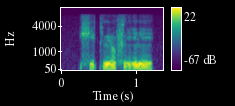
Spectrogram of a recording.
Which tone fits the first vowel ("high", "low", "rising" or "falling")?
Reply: rising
